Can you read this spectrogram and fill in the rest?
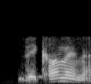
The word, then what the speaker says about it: Willkommen: Did I say it right? Vilkomenen? There it is. – No, Vilkomen.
